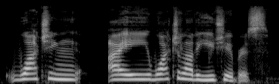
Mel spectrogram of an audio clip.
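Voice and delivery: ordinary delivery

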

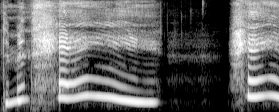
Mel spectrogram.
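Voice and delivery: very high, slow, delighted hei; hammed-up surprised hello; surprised high greeting. Old friend spots her on plane, delighted high greeting. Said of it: "Og han bare".

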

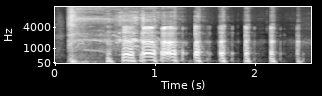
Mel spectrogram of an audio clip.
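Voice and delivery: laugh. Real, not acted. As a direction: laugh out in a string of ha-has. Laughs at own answer. (højlydt latter)

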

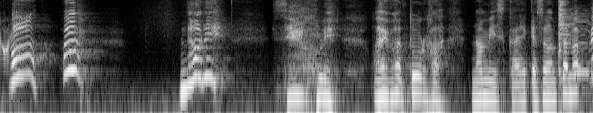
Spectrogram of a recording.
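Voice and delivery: normal talking voice

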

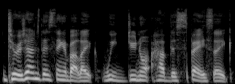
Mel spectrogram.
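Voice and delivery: ordinary delivery

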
